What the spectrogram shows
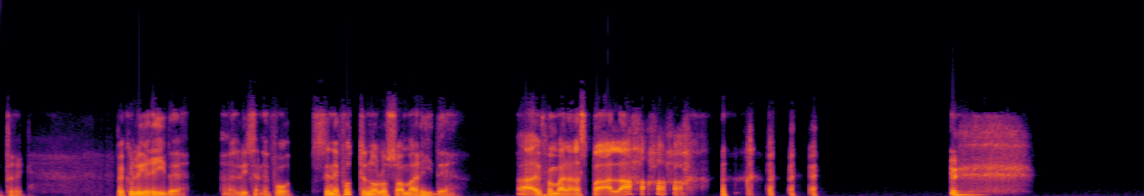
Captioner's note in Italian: risate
